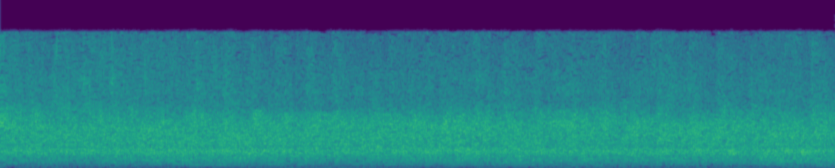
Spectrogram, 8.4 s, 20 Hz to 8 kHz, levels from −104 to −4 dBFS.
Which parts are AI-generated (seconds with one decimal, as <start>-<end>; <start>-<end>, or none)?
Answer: 2.5-8.4

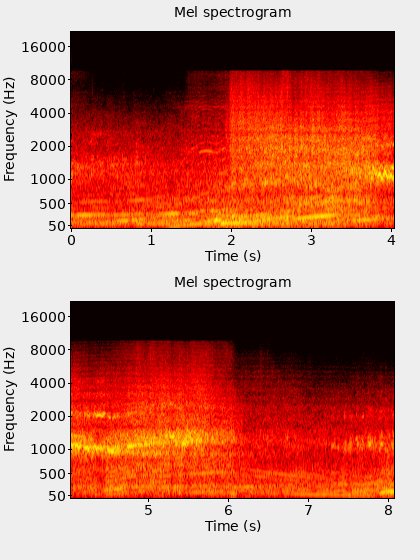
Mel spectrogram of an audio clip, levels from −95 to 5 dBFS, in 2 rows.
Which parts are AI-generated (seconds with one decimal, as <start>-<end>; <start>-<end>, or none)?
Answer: 7.0-8.1

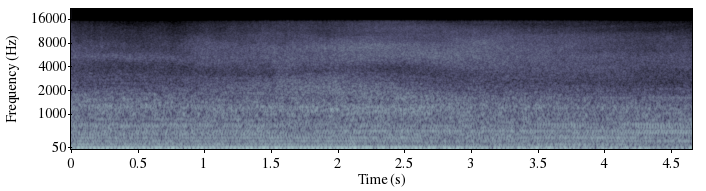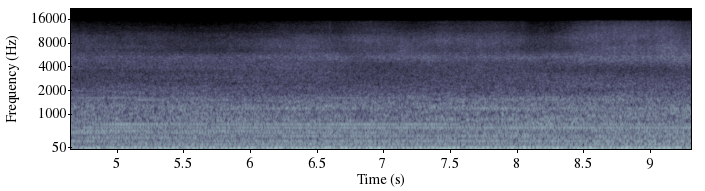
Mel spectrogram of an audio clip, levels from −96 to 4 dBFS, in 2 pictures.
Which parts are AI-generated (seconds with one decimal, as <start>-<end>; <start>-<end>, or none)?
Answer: none

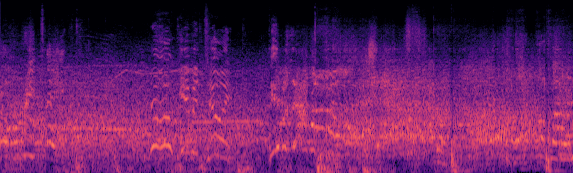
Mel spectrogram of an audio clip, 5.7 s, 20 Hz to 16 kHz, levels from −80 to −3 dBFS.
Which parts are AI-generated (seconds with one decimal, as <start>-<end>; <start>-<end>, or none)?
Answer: 0.0-0.6; 2.6-5.7

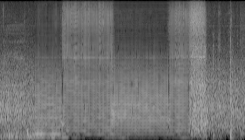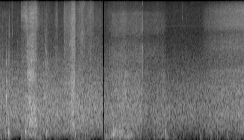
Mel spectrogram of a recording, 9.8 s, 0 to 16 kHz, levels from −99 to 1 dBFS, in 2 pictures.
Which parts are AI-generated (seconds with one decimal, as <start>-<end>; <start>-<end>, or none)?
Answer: 0.7-3.8

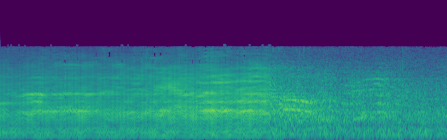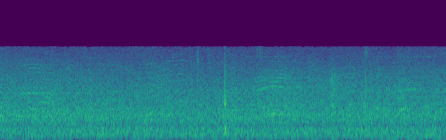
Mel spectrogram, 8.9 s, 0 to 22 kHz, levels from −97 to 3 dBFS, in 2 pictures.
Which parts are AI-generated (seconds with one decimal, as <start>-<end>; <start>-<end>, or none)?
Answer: 0.0-2.7

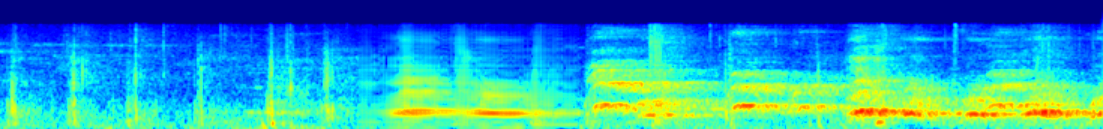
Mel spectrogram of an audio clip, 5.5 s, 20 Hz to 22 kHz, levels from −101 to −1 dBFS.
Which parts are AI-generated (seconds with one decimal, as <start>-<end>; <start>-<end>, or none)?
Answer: 1.8-2.9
